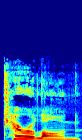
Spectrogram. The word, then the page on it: carillon: American English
